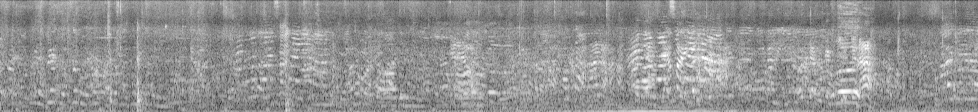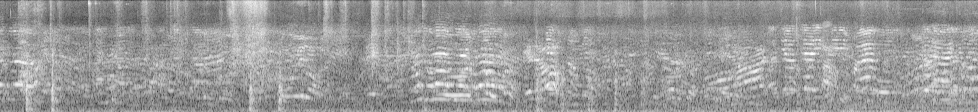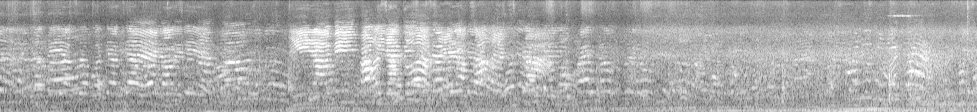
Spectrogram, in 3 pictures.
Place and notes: Ln., Sec., Sanhe Rd., Sanchong Dist., New Taipei City - Traditional markets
